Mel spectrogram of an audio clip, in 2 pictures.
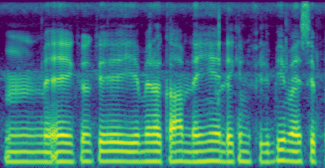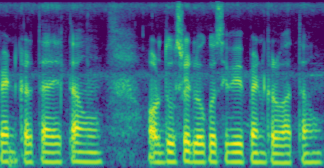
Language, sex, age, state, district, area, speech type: Urdu, male, 18-30, Uttar Pradesh, Lucknow, urban, spontaneous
